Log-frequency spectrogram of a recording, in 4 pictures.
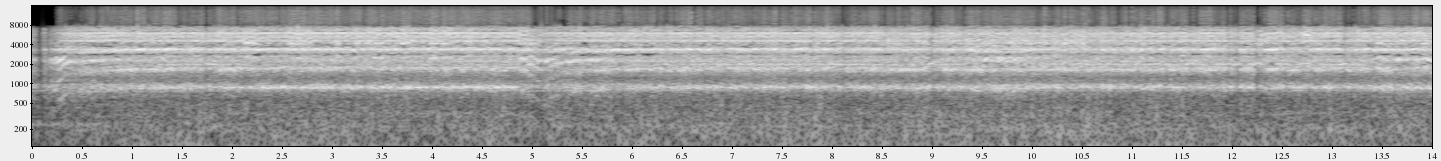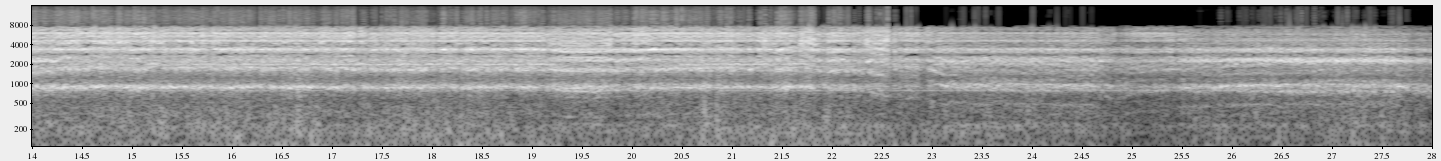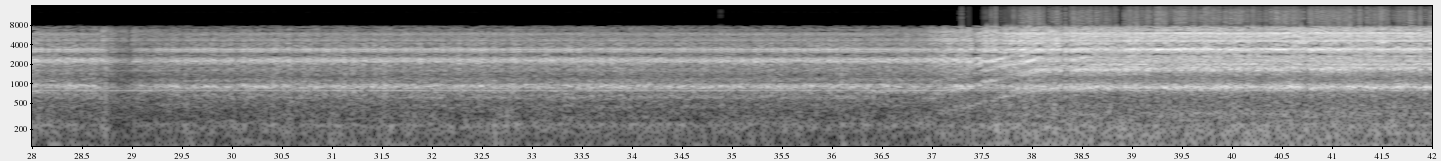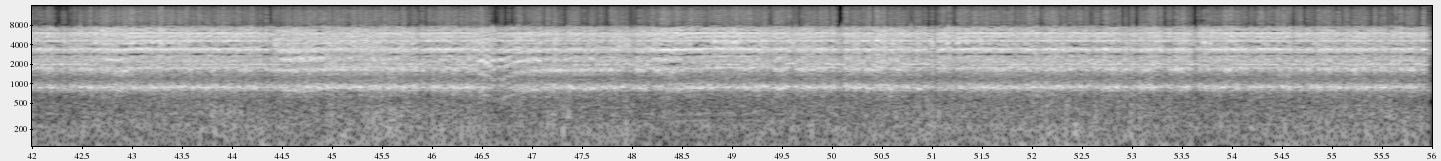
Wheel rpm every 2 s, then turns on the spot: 200, 230, 200, 230, 230, 230, 230, 230, 230, 230, 220, 160, 110, 110, 60, 60, 70, 70, 120, 230, 230, 230, 230, 210, 230, 230, 230, 230.
none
